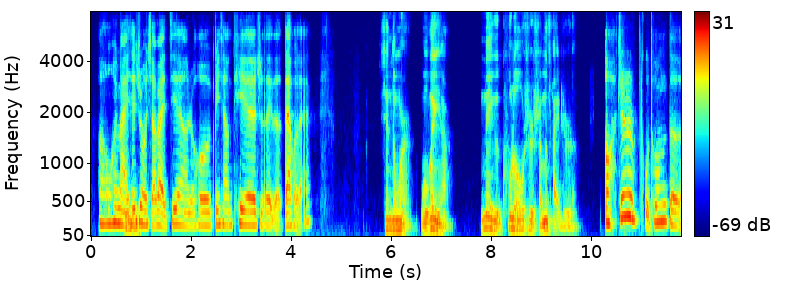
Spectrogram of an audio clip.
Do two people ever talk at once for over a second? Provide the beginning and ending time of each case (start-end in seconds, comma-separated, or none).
none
